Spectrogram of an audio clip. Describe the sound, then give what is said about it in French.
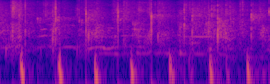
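Applause at a prize-giving at the end of a game competition: a small group claps in a quick, fairly even rhythm of sharp slaps, moderately loud, with no voices. “On peut les applaudir encore une fois.”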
